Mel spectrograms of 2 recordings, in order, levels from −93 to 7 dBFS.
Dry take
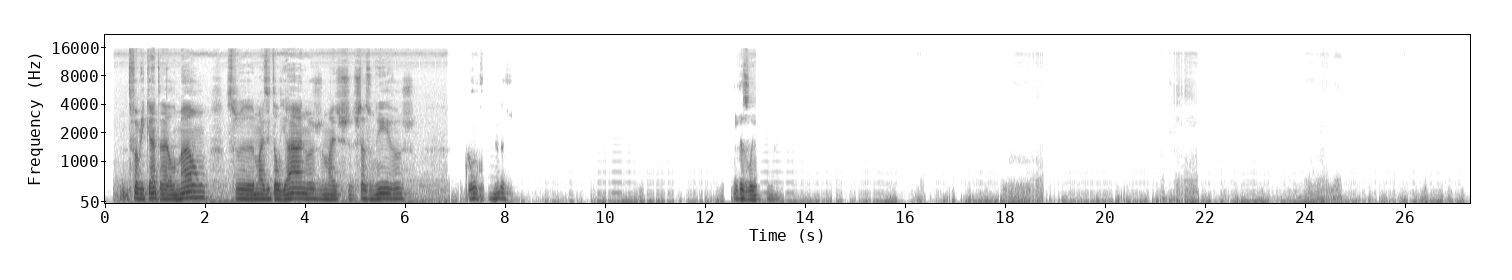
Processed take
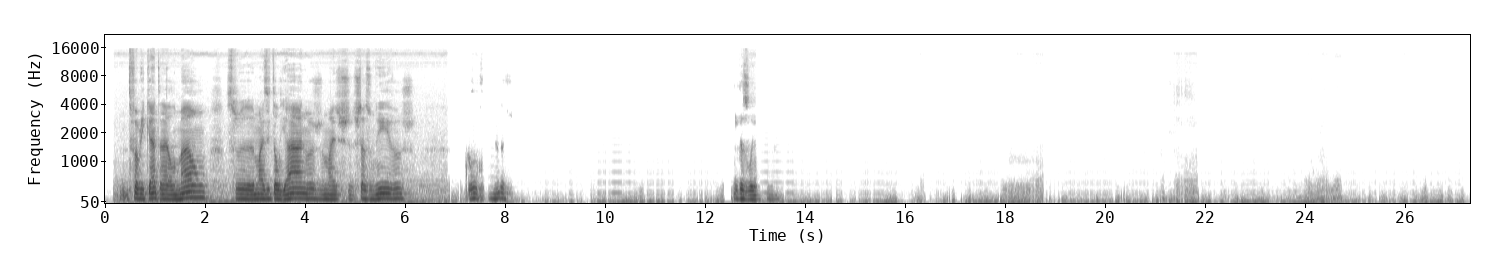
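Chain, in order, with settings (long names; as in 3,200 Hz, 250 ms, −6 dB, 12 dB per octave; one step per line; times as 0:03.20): high-shelf EQ 3,500 Hz −8 dB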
